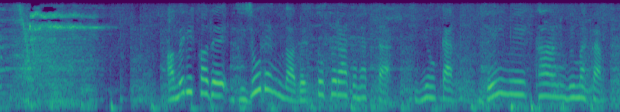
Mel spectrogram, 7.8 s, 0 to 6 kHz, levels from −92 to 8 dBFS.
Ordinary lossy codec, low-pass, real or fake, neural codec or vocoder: none; 5.4 kHz; fake; codec, 16 kHz in and 24 kHz out, 2.2 kbps, FireRedTTS-2 codec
